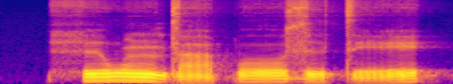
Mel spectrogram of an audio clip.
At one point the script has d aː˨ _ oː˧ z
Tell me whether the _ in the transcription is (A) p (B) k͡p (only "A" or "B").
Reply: A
